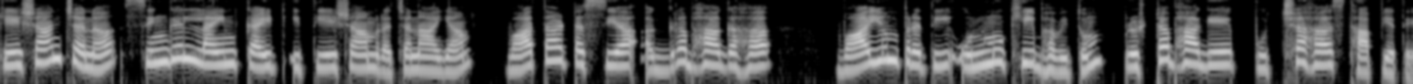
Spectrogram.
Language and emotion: Sanskrit, neutral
